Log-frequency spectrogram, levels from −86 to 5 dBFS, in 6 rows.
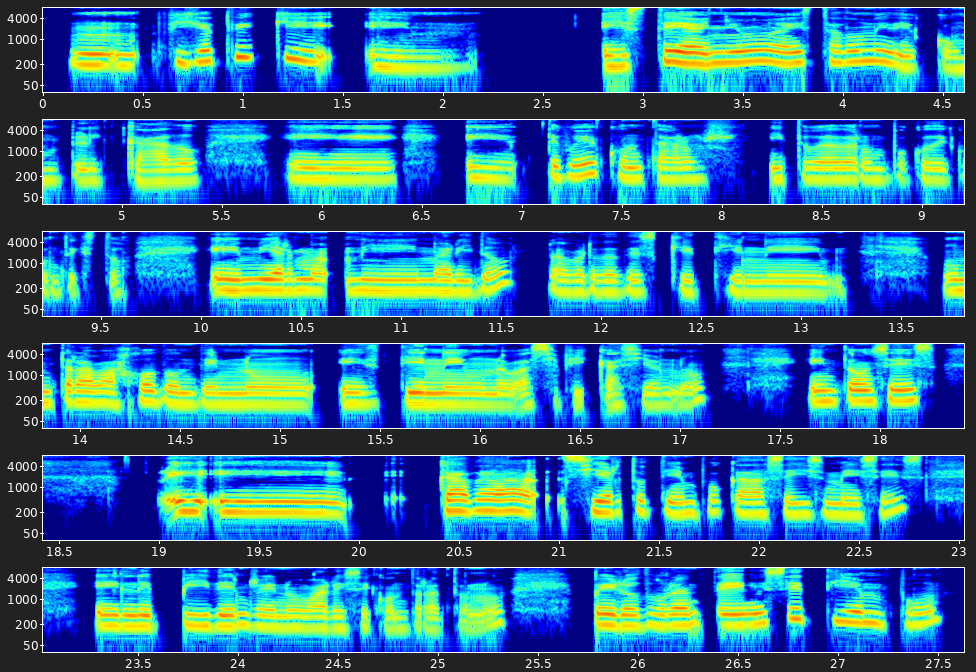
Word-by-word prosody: Mm, 190 -1 +2 0.2
fíjate 240 +8 0
que 275 -6 +1
en 160 -1 -7 0.6
este 175 +7 +7
año 220 +4 +5
ha 220 -2 +3
estado 225 +1 0
medio 235 -9 0
complicado. 150 -1 -5 0.4
Eh 165 -1 -1 0.3
eh, 175 -2 -4
te 190 - -2
voy 195 +2 0
a 235 - +1
contar 170 -4 -4 0.4
y 165 - -5
te - - -11
voy 165 -1 0
a - - +1
dar 165 0 -1
un 160 -1 -7
poco 165 - -9
de 160 - -4
contexto. - - -9 0.4
Eh, 175 -1 +3
mi 180 0 +4
herma 175 0 +2
mi 170 -1 -1
marido, 165 +8 -2 0.2
la 165 - -3
verdad 160 -1 -5
es 160 0 -2
que 160 - -6
tiene 155 -2 -5 0.5
un 170 +1 -2
trabajo 175 +1 +2
donde 160 -2 -2
no 155 -1 -1
es 160 0 -3
tiene 155 -1 +3
una 150 -1 -2
basificación, 150 0 0
¿no?, 215 - -5 0.5
entonces, 190 +2 +3 0.7
eh 205 0 +5
eh, 200 -2 +2 0.2
e - - -16 0.2
cada 215 -1 +6
cierto 200 +1 +6
tiempo, 190 0 -4
cada 185 -2 0
6 180 +1 +3
meses, 180 +8 -1 0.5
eh, 180 - +2
le 175 0 +2
piden 180 0 -1
renovar 165 -2 -1
ese 155 - -3
contrato, 75 0 -9
¿no?, - - -6 0.4
pero 185 -2 +4
durante 190 0 +3
ese 280 +8 +4
tiempo, 220 -4 -2
175 Hz, 140 wpm, -24 LUFS, 160-200 Hz, 0.7 s, este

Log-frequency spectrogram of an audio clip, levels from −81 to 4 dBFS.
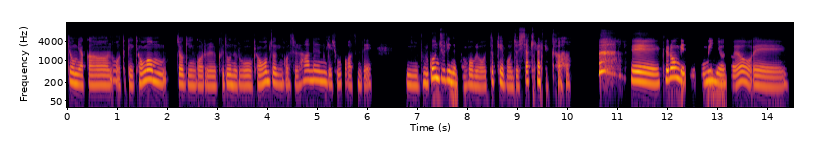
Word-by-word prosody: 좀 190 -4 +2
약간 165 +1 -2
어떻게 195 -7 -7
경험적인 185 -6 +1
거를 155 -1 -4
그 180 - -8
돈으로 160 -2 -3
경험적인 185 0 -1
것을 155 -2 -10
하는 225 0 -1
게 175 -3 -5
좋을 175 0 -9
것 - - -13
같은데 165 +2 -9 0.7
이 160 -2 -4
물건 260 +9 +5
줄이는 230 -7 +2
방법을 155 0 -4
어떻게 190 +8 -3
먼저 150 0 -6
시작해야 210 +4 0
될까?' - - -7 1.4
예. 195 -5 +6
그런 275 +3 +7
게 200 - +4
지금 160 - -19
고민이어서요. 185 -2 0
예. 145 -1 -3
175 Hz, 265 characters per minute, -23 LUFS, 160-210 Hz, 1.4 s, 그런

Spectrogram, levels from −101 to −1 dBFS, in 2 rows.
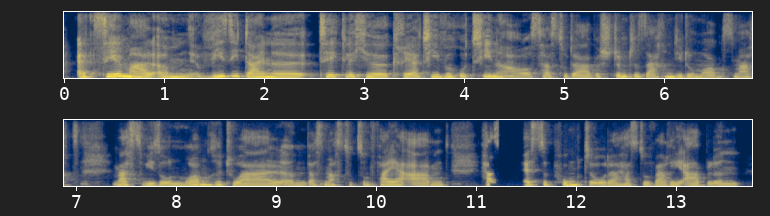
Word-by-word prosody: Erzähl 205 +7 +7
mal, 205 -8 +9
ähm, 180 +1 +2
wie 215 +11 +6
sieht 255 -2 +1
deine 195 -3 +4
tägliche 215 -4 +1
kreative 185 +2 -1
Routine 195 +1 0
aus? 155 +1 -8
Hast 175 0 -9
du - - -7
da 175 -1 -5
bestimmte 190 +5 -3
Sachen, 190 +1 -2
die 195 - -2
du 190 -1 -4
morgens 175 -1 -9
machst 175 +6 -10 0.3
machst 185 0 -5
du 175 - -11
wie 175 - -2
so 160 -1 -4
'n 155 - -6
Morgenritual? 175 -3 -3
Ähm, 160 0 -8
was 165 +1 -9
machst 170 -1 -9
du - - -16
zum 170 +2 -10
Feierabend? 170 -2 -5 0.4
Hast 190 - -3
du - - -69 0.2
feste 190 +1 -5
Punkte 195 -3 -3
oder 165 +2 -5
hast 170 0 -10
du 165 -2 -7
Variablen? 165 -2 -7
180 Hz, 170 wpm, -19 LUFS, 170-195 Hz, 0.4 s, mal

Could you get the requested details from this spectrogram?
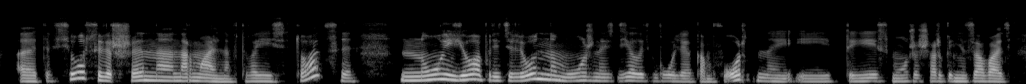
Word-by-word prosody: А 140 -1 0
это 130 - -10
всё 250 - +2
совершенно 180 - +2
нормально 155 -6 +1
в - - -15
твоей 145 0 -3
ситуации, 155 - -3 0.4
но 195 +6 +4
её 215 0 +6
определённо 205 +3 +3
можно 170 -1 -2
сделать 160 0 -1
более 145 -3 -4
комфортной. 140 - -2
И 135 0 -7
ты 145 +2 -3
сможешь 145 0 -7
организовать 145 -2 -1
155 Hz, 110 wpm, -24 LUFS, 140-185 Hz, 0.4 s, её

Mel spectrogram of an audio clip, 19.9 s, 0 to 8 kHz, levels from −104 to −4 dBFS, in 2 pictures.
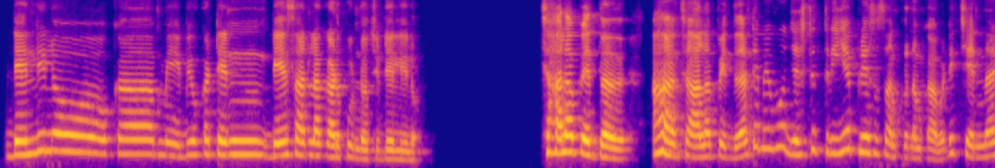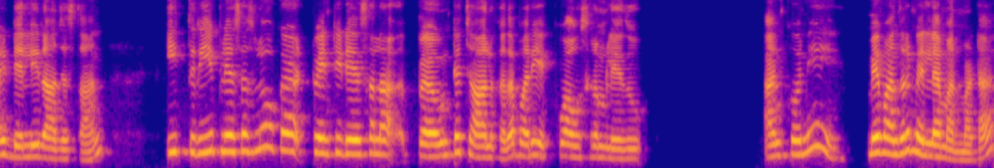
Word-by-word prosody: ఢిల్లీలో 285 +7 +3 0.5
ఒకా 255 0 -3 0.4
మేబీ 220 0 -5
ఒక 250 - -1
10 245 0 +4 0.4
డేసట్లా 235 -1 +3
గడుపుండొచ్చు 175 -5 -1
ఢిల్లీలో. 160 - -3 1.3
చాలా 290 0 +7
పెద్దది. 205 -9 +7 0.4
ఆ! - - +6 0.2
చాలా 200 -1 +4
పెద్దది. 195 -1 0
అంటే, 380 - -7
మేము 355 +2 -7
జస్ట్ 245 +6 -1
త్రీయే 285 +3 -3
ప్లేసేసనుకున్నాం 220 -10 -3
కాబట్టి, 265 - -5
చెన్నై, 210 0 -1
ఢిల్లీ, 205 +1 -1
రాజస్థాన్. 170 - -6 0.7
ఈ - - +3 0.2
3 275 0 -1
ప్లేసేస్‌లో 300 +3 +1
ఒక 330 -3 -1 0.3
20 275 -1 +1
డేసలా 255 0 +2 0.3
ప - - -5 0.2
ఉంటే 235 +5 -1
చాలు 195 -2 0
కదా! 165 - 0
మరీ 215 +2 0
ఎక్కువ 220 +1 -10
అవసరం 200 -1 -8
లేదు. 170 0 -5 1.4
అనుకోనీ 250 - -3 0.5
మేమందరమెళ్ళామనమాట. 245 - +2
235 Hz, 115 wpm, -22 LUFS, 200-270 Hz, 1.4 s, చాలా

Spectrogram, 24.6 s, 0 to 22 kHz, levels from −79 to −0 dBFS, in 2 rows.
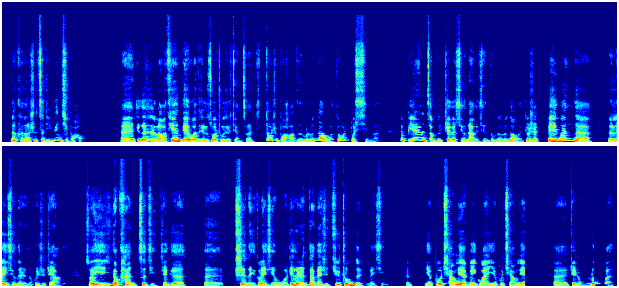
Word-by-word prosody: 那 215 0 +3
可 135 -8 -6
能 165 +7 0
是 215 - -2
自 225 - 0
己 125 -3 -7
运 195 - +2
气 140 0 -4
不 - - -11
好： - - -17 0.7
“唉， 155 -1 +2
这 180 - 0
个 180 -3 +5
老 145 -3 +2
天 250 - +4
给 195 0 +6
我 170 - +5
的 155 - -6
这 160 - 0
个 155 - -3
做 145 - +3
出 155 - -4
的 150 -3 -8
选 120 -3 -11
择 125 +2 -8 0.2
都 345 +1 +2
是 215 - -8
不 185 -4 -2
好 120 -1 -7
的， 115 - -22
怎 135 - -7
么 160 +3 -5
轮 155 +2 -5
到 345 -1 +4
我 - - -4
都 360 - 0
不 - - -3
行 110 -5 -8
啊， 105 - -25 0.5
那 255 - +1
别 255 +9 -1
人 380 -7 +2
怎 145 - -3
么 135 +2 -6
这 175 - +3
个 150 - +4
行 130 -1 -6
那 145 -3 -2
个 130 - -15
行， 130 +3 -14
怎 130 - -12
么 155 +8 -9
轮 155 -1 -7
到 205 - 0
我” 115 - -9
就 185 +4 +2
是 175 -3 -2
悲 270 +5 +4
观 275 0 +1
的， 165 - +2 0.3
呃， 150 - -2
类 170 +1 +5
型 130 +1 -5
的 140 -2 -4
人 115 -1 -13
呢， 125 - -20
会 140 +4 -6
是 130 -1 -14
这 170 - -4
样 - - -7
的。 440 - -33 0.4
所 220 - +6
以 175 -3 +3
要 220 -4 +5
看 200 -5 0
自 215 +4 +1
己 130 -7 -9
这 170 0 0
个， 145 -4 -1 0.4
呃， 120 -1 -8 0.2
是 195 -5 +4
哪 120 -6 -2
个 180 - -1
类 170 -8 +4
型。 130 +3 -5
我 120 -1 -7
这 210 - +4
个 225 - +7
人 165 0 0
大 205 -2 +1
概 170 - 0
是 140 0 -7
居 200 +11 +3
中 230 +6 +4
的 215 - -2
类 115 -1 -14
型， 100 - -13 0.4
那， 135 - -11 0.3
也 125 -4 -5
不 205 - +3
强 190 -1 0
烈 220 -7 +7
悲 165 +3 +1
观， 170 -1 -2
也 135 -3 -3
不 115 +11 -4
强 140 +5 -6
烈 175 -3 +3 0.6
呃， 125 -3 -7
这 145 +4 0
种 115 -4 -11
乐 225 - +1 0.2
观。 - - -10
155 Hz, 275 characters per minute, -24 LUFS, 130-200 Hz, 0.7 s, 个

